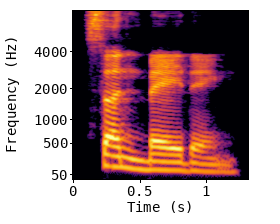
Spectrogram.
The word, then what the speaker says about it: sunbathing: thêm in đọc là B lưỡi giữa hai răng đọc chữ đ đ tiếng Việt bing Sun bing nhấn vào chữ sun sun bing Sun bing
